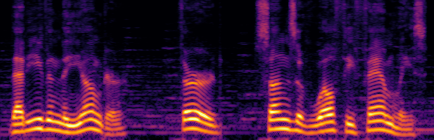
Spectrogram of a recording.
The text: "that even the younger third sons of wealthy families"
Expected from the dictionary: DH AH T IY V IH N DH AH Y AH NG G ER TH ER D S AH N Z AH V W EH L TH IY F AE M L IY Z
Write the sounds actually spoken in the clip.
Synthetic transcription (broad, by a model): DH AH T IY V IH N DH AH Y AH NG G ER TH ER D S AH N Z AH V W EH L TH IY F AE M L IY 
